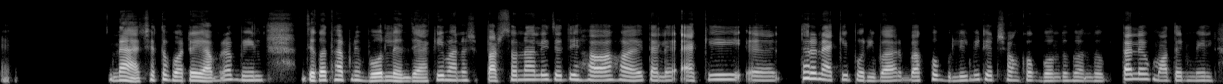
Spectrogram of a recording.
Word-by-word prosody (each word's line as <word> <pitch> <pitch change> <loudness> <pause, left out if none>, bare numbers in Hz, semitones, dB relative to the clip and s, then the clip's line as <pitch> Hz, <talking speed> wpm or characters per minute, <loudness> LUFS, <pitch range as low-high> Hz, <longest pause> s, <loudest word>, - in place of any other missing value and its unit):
অ্যাঁ - - -12 1.1
না 190 - +8 0.2
সে 210 - 0
তো - - +4
বটেই। 180 -1 +4
আমরা 220 - -2
মিল 195 0 0 0.5
যে 180 - +7
কথা 200 +2 +5
আপনি 205 0 -4 0.2
বললেন 175 -2 +4
যে - - +2
একই 210 +6 0
মানুষ 195 0 -2 0.2
পার্সোনালই 215 +5 +1
যদি 210 +2 0
হওয়া 195 0 +5
হয় 185 -2 +2
তাহলে 185 -1 -1 0.2
একই 220 +5 -2 0.3
অ্যা 195 0 0 0.5
ধরেন 270 -3 +5
একই 215 +2 -6
পরিবার 175 -1 0 0.2
বা 185 - +3
খুব 225 -3 -1 0.2
লিমিটেড 210 +2 -3
সংখ্যক 190 -1 -4
বন্ধু-বান্ধব 170 -1 -4 0.2
তাহলে 240 +1 +3 0.2
মতের 185 0 -3
মিল 185 0 -5
195 Hz, 155 wpm, -19 LUFS, 180-210 Hz, 1.1 s, না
